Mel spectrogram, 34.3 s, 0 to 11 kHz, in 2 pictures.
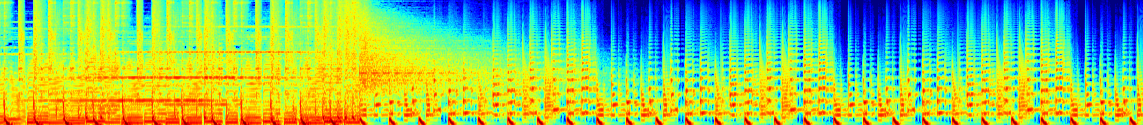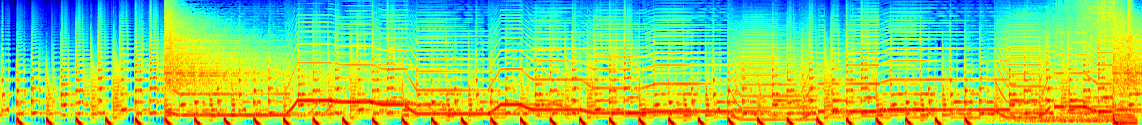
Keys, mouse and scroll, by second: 5.4 ctrl+shift+a, 5.7 alt+scroll down 1, 5.9 space, 7.0-7.3 alt+scroll up 1, 13.4 ctrl+shift+a, 13.8 alt+scroll down 1, 14.0 space, 14.9-15.5 alt+scroll up 2, 15.5 space, 21.3 alt+scroll up 1, 21.4 space, 24.5 ctrl+z, 26.3 ctrl+shift+a, 26.9 alt+scroll down 1, 27.2 space, 28.1 alt+scroll up 1, 28.3 space.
